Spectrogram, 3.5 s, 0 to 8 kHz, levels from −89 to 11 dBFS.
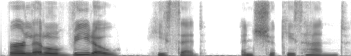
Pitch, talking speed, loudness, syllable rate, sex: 185 Hz, 155 wpm, -20 LUFS, 3.9 syllables/s, female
